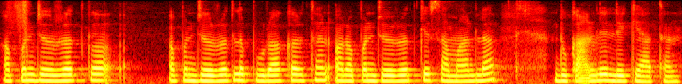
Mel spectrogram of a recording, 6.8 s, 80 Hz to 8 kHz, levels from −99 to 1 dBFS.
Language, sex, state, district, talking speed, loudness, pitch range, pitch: Chhattisgarhi, female, Chhattisgarh, Raigarh, 160 wpm, -15 LUFS, 195-210 Hz, 200 Hz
